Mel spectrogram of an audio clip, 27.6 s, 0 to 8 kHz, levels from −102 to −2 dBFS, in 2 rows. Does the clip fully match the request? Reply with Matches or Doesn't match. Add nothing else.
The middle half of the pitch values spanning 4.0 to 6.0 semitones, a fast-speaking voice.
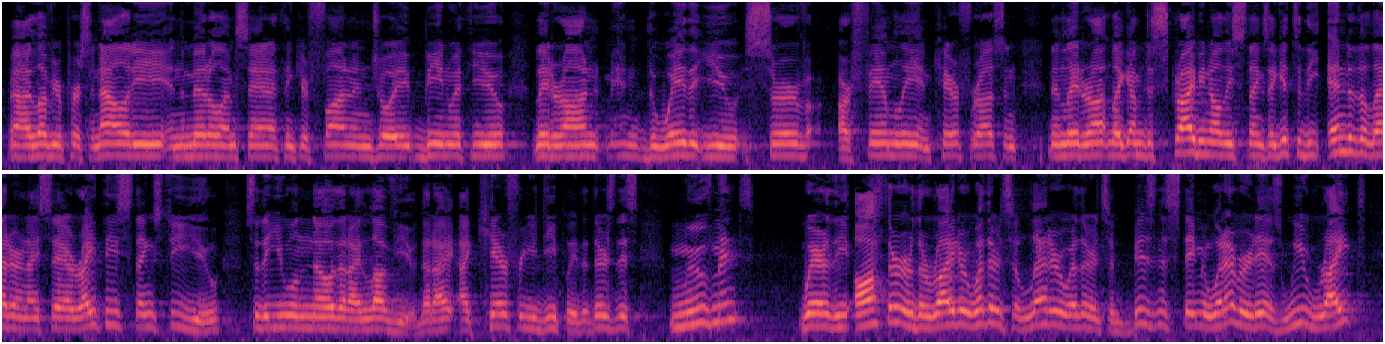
Doesn't match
